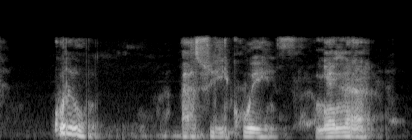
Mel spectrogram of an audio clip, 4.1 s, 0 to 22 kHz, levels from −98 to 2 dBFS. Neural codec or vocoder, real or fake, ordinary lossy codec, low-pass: codec, 16 kHz, 8 kbps, FunCodec, trained on LibriTTS, 25 frames a second; fake; Opus, 64 kbps; 7.2 kHz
